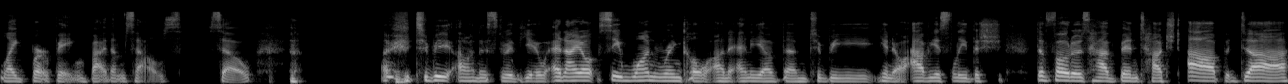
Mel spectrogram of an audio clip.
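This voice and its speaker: A woman with an American accent, very deep and low pitch, fairly even intonation and a fairly slow pace over a quiet background. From US East Coast. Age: 60s. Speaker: podcast host. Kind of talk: casual chat.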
